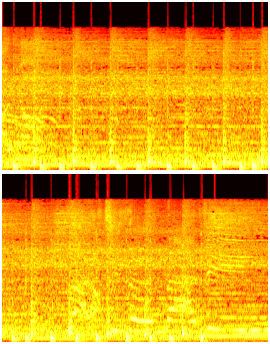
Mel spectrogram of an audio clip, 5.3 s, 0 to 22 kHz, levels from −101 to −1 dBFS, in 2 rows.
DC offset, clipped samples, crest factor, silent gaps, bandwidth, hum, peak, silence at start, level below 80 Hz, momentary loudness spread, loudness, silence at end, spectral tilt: 0.8%; 0.3%; 10 dB; none; 12.5 kHz; none; 0 dBFS; 0 s; -22 dBFS; 2 LU; -11 LUFS; 0 s; -4 dB/octave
